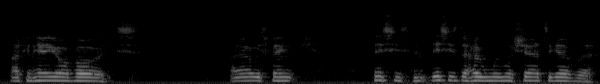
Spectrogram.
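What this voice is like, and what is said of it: Imitated proper London accent. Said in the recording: “that girl sat there... like the London accent, proper London accent... I'll try and do an example of it”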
